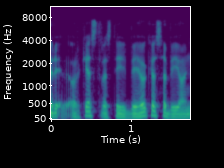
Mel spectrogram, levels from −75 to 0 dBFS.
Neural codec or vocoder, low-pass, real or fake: none; 7.2 kHz; real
